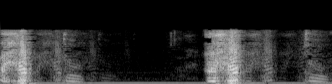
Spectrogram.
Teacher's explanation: وبيان الإطباق الذي في الطاء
